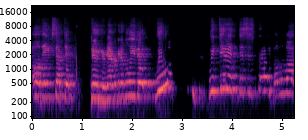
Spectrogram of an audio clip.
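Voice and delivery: put-on high, excited, gushing, overjoyed voice. Retelling telling a buyer the offer was accepted: imitating excited announcement. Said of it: "It's this exciting thing".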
